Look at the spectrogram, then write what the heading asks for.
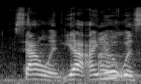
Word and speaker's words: Samhain: So how do you pronounce it? It's Samhain, Samhain.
